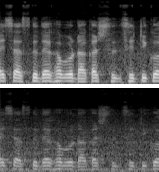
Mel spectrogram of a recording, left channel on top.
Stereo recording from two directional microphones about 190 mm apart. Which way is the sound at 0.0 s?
45° left (ahead or behind).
